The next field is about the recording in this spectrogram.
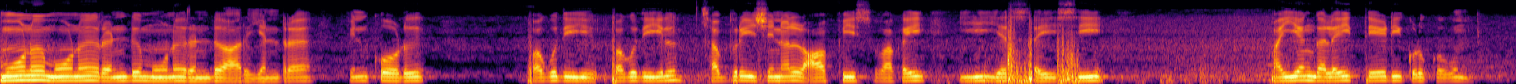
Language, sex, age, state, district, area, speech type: Tamil, male, 18-30, Tamil Nadu, Sivaganga, rural, read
